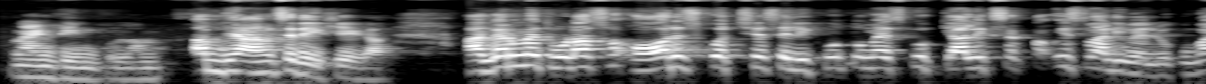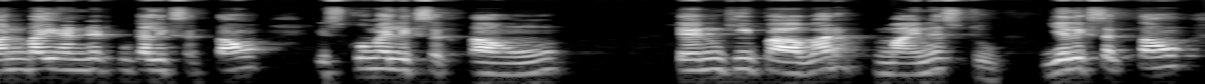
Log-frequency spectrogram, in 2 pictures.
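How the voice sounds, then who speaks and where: High-voiced man teaching chemistry. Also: expressive, brisk, a little mellow. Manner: explains step by step, asks and answers his own questions. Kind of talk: classroom lecture.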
